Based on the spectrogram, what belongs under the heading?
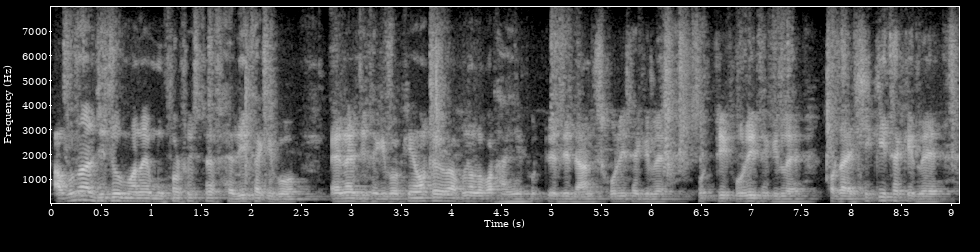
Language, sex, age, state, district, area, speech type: Assamese, male, 45-60, Assam, Goalpara, rural, spontaneous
